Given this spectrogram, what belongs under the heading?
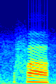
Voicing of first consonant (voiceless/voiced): voiceless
